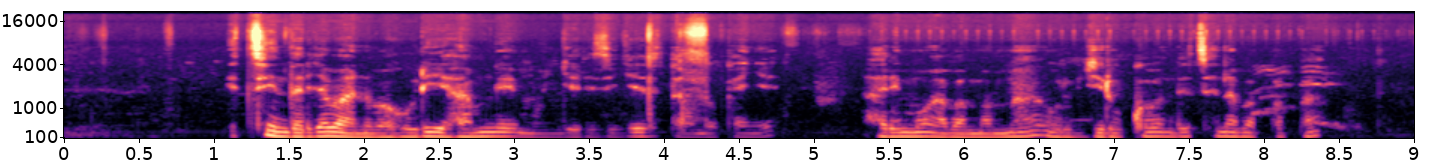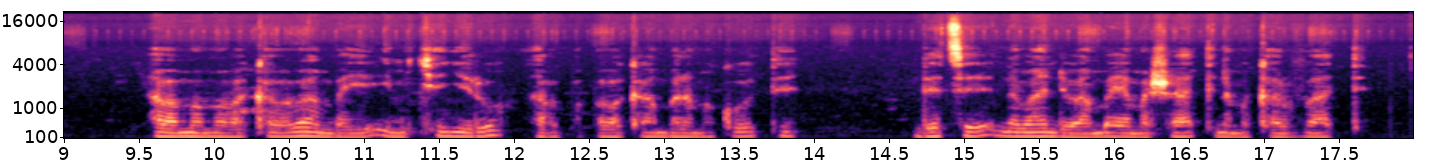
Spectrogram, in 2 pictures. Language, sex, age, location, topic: Kinyarwanda, male, 18-24, Huye, government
